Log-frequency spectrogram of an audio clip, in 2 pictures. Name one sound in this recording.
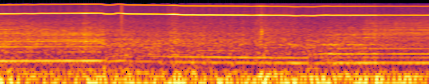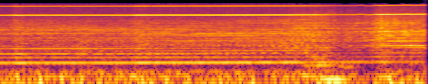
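A four-cylinder Spec Miata race car's engine note drops as it shifts gear.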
